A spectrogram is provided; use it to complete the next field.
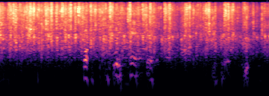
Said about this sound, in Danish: Prøv at klappe, hvis I kender podcasten så. Okay. Ja, tak.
